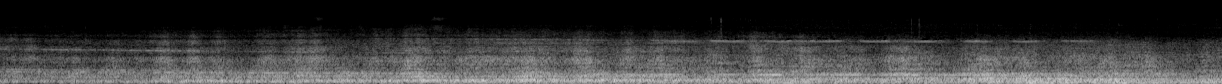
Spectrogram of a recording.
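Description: A Waratah double-deck electric train humming steadily while it stands at a platform. About six and a half seconds in, a run of short high beeps, about three a second for some four seconds, sounds as the door-closing warning, and the doors shut.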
